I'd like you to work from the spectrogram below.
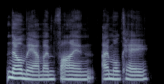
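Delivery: put-on calm, flat monotone voice. Retelling your reply to a woman who wants to call the cops: mock-calm monotone voice. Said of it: "in the most calmest, like most monotone voice that I could".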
